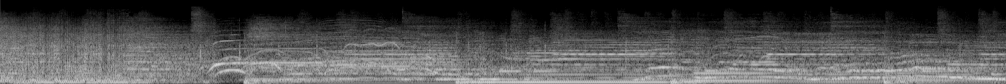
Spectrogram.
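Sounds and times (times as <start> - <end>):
rock band playing loudly: 0.0 - 10.0
audience whooping and shouting: 1.9 - 4.8.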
